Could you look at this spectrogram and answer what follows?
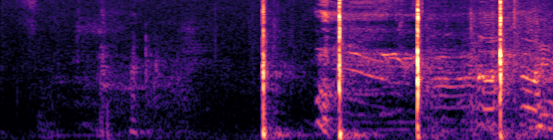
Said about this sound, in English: Okay, a couple claps.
